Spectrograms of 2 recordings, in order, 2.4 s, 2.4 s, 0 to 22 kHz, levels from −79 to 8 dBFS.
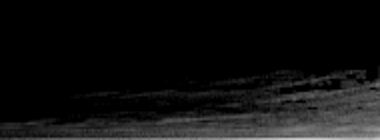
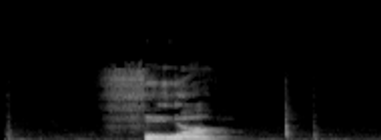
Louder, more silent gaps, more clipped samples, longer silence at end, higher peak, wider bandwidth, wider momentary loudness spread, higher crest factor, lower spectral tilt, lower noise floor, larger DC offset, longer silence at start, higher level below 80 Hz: about the same, -19 LUFS vs -18 LUFS; neither; neither; second, 0 s vs 1 s; second, -10 dBFS vs -6 dBFS; second, 9.6 kHz vs 12.5 kHz; about the same, 22 LU vs 23 LU; about the same, 14 dB vs 18 dB; first, -6.5 dB/octave vs -4 dB/octave; second, -49 dBFS vs -61 dBFS; neither; about the same, 0.85 s vs 0.75 s; first, -66 dBFS vs -78 dBFS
